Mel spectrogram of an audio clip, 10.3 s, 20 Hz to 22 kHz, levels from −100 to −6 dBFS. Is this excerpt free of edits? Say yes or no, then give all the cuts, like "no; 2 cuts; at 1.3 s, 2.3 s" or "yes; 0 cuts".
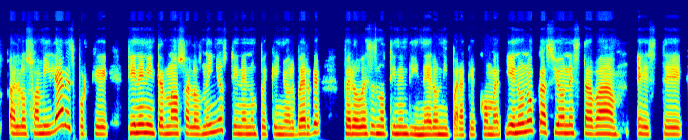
no; 1 cut; at 7.5 s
